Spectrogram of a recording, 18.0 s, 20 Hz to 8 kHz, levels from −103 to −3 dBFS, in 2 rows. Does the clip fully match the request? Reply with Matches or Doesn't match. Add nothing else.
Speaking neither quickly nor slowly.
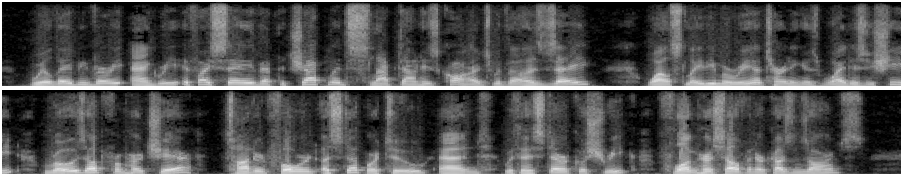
Matches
